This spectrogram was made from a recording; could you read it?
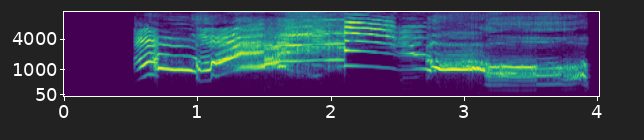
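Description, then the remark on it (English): An unearthly, drawn-out scream from a being inside a grandmother's body as it disappears, loud, its harsh pitch climbing, breaking and wavering for about three and a half seconds before cutting off abruptly, with no other sounds around it. “The being inside Gran's body emits an unearthly scream and disappears, leaving her corpse vacant on the ground.”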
